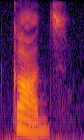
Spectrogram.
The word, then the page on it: gods: American English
